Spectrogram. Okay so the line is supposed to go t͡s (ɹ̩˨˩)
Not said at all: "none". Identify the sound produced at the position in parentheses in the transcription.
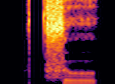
ɹ̩˨˩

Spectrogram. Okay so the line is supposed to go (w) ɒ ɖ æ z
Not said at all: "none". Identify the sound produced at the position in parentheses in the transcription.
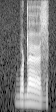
b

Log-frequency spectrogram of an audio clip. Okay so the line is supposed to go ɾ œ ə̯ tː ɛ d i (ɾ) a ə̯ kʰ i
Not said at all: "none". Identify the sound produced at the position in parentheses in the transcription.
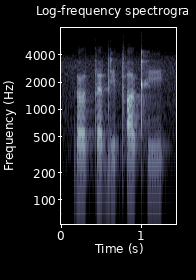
tʼ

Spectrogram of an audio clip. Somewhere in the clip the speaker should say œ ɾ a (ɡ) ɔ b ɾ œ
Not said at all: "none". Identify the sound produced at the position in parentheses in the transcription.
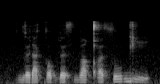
k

